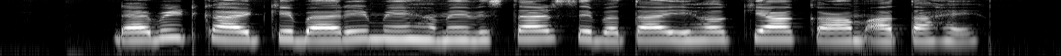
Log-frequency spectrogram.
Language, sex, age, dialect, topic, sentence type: Hindi, female, 18-24, Marwari Dhudhari, banking, question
